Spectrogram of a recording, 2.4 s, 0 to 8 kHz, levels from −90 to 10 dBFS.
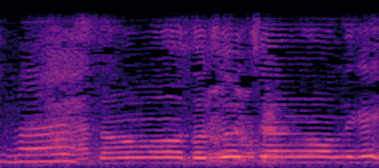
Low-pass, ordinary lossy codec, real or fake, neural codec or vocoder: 7.2 kHz; none; real; none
